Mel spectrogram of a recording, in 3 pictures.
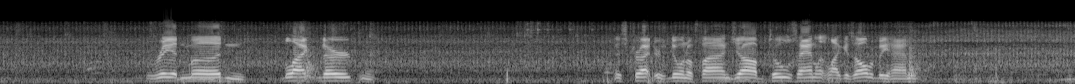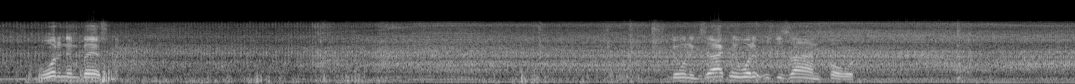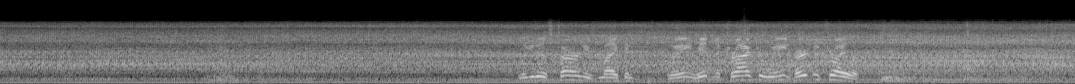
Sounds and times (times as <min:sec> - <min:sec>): Speech: 0:00.8 - 0:03.8, 0:06.0 - 0:09.2, 0:11.1 - 0:12.0, 0:17.4 - 0:19.3, 0:26.7 - 0:30.2.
